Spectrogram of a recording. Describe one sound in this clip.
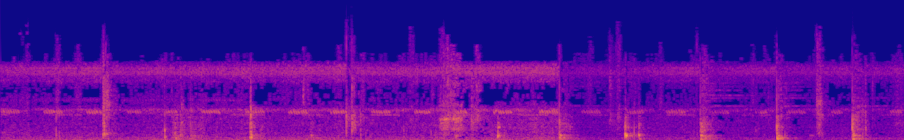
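Footsteps tread on hard pavement outdoors.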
